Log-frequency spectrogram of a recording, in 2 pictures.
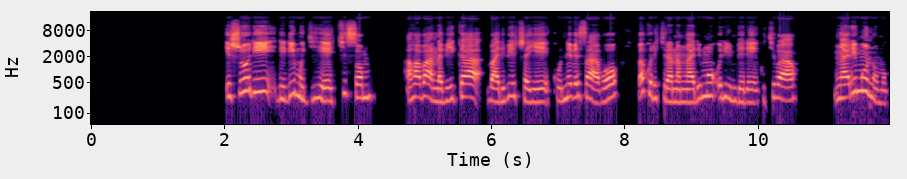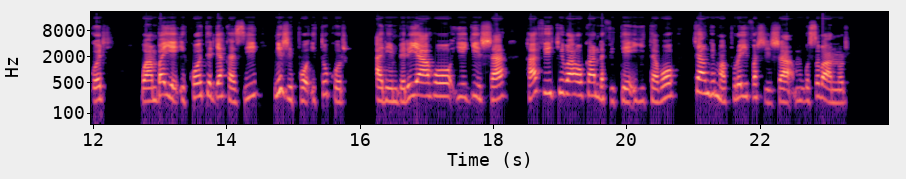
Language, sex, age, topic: Kinyarwanda, female, 36-49, education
